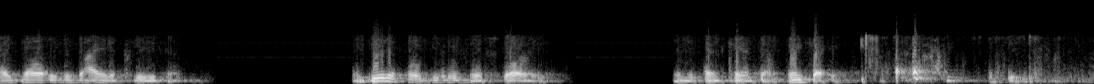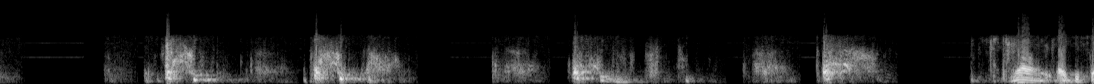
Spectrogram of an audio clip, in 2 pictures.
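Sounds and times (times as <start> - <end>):
speech: 0.1 - 1.9, 3.5 - 5.6, 6.7 - 10.5, 21.0 - 21.8
loud sneezing attack with repeated sneezes: 12.4 - 14.9, 15.9 - 17.2, 18.5 - 19.8.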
